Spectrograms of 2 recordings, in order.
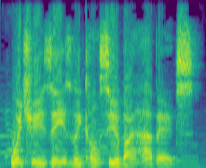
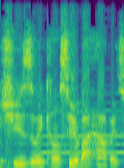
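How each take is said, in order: First: It is spoken at a moderate pace. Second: It is spoken very fast in one breath. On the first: "跟上我的节奏。" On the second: "一口气最快语速"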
